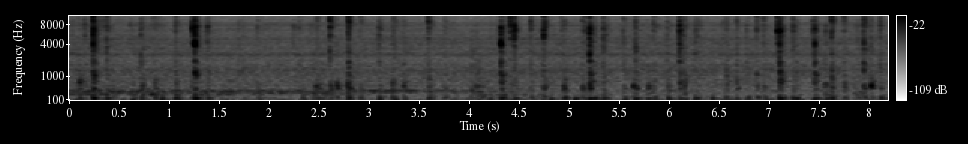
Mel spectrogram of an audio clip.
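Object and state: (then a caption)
Plastic laptop keyboard being typed on. Fingertips type steadily on the low-profile plastic keys of a silver laptop keyboard, making a quiet run of repeated taps. Each keystroke is a soft, dull thud with a short, bright click on top that dies away almost at once.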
